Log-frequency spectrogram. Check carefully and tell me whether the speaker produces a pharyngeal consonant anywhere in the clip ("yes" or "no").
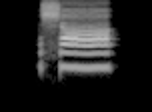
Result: no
